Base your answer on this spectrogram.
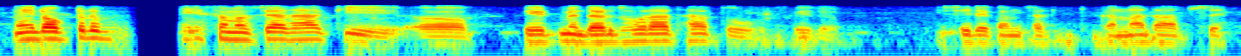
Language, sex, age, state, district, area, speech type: Hindi, male, 45-60, Uttar Pradesh, Sonbhadra, rural, conversation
